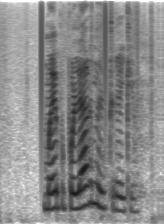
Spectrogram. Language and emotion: Russian, neutral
